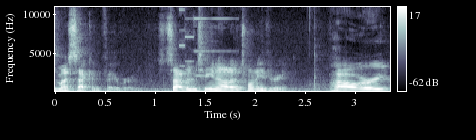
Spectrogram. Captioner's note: chimes tinkling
